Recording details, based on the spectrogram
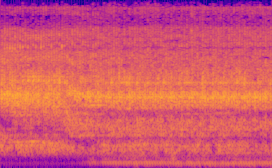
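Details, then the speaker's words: Diesel car at idle during an engine health check: steady low diesel clatter at an even pace, no "tok tok tok" knocking or misses; the engine sounds healthy and is judged normal. "nggak ada suara maksudnya ngelotok kayak tok tok tok tok tok gitu ya, itu masih kategori normal."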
